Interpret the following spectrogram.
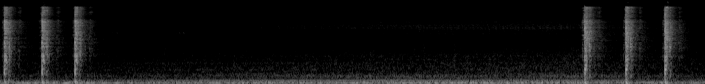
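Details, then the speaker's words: CO2 pistol stored over a year with a full CO2 cartridge, fired with a new cartridge: three sharp cracks, pause, three more equally strong shots; seal still holds gas. Normal firing. "Well, it fired all the rounds. Every one of them shot out. It's still holding gas."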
